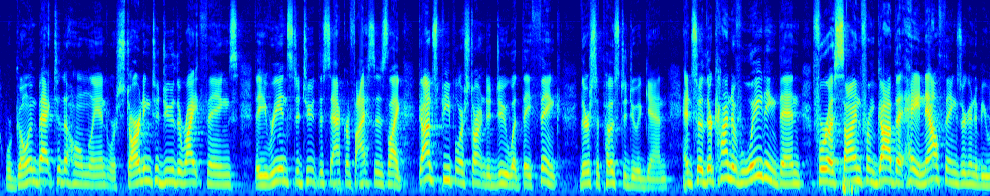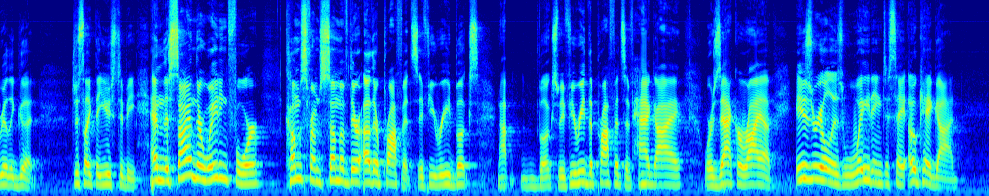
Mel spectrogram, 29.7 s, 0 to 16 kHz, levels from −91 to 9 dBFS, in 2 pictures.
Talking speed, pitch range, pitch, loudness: 195 wpm, 145-190 Hz, 165 Hz, -27 LUFS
